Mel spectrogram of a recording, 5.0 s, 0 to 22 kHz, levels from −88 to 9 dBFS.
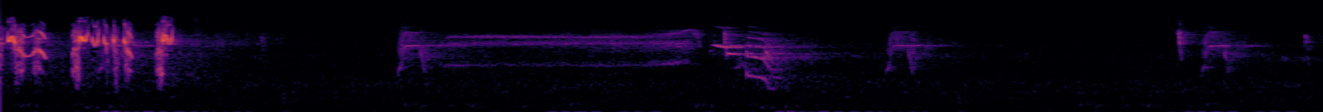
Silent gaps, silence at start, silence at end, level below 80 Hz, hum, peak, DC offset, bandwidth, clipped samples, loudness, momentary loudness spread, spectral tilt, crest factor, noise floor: none; 0 s; 0.35 s; under -90 dBFS; none; -12 dBFS; under 0.1%; 16.5 kHz; under 0.1%; -28 LUFS; 27 LU; 7 dB/octave; 24 dB; -73 dBFS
